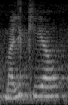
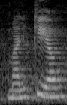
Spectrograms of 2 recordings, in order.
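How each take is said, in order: Both takes have the same delivery.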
